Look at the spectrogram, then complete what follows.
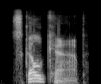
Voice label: "skullcap", British

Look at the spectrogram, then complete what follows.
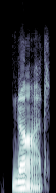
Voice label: "not", American

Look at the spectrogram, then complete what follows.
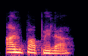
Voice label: "unpopular", Indian

